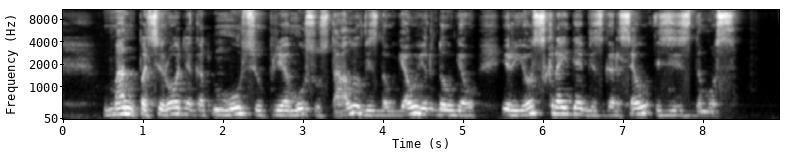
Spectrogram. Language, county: Lithuanian, Vilnius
